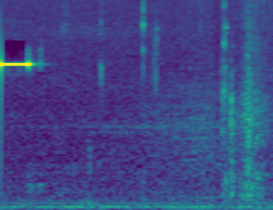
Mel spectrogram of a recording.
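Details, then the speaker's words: Induction cooktop with a failed start key, switched off after bridging the key pins: a single short high beep, then near silence with handling noise; normal switch-off beep. "bây giờ mình sẽ tắt đi và mình sẽ chia sẻ các bạn cách sửa chữa cái phím này"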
